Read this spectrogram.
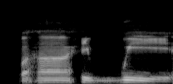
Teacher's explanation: this dagesh in the vav is just telling you to elongate the consonant sound of the vav a little bit.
